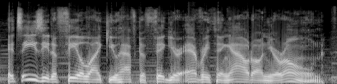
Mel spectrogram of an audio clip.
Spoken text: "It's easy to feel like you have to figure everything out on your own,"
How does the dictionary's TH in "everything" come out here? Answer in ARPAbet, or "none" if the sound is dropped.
TH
